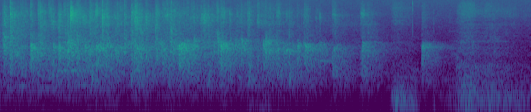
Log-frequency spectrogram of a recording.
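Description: A crowd in a church applauds steadily, many hands clapping in a dense, crackling wash that holds fairly loud throughout, thinning briefly near the end before swelling again.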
